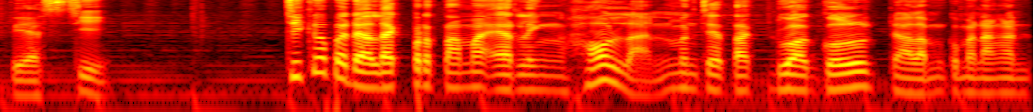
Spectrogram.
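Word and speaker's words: Erling Haaland: bagaimana coba caranya bootnya yang benar-benar Hai cara pronunciation yang benar agar ring Holland erling Holland erling Holland Holland sudah menyumbangkan 12goal untuk Dortmund pada musim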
